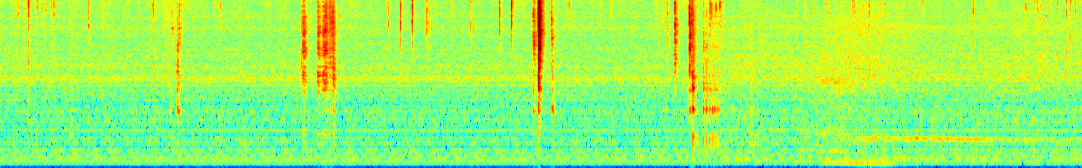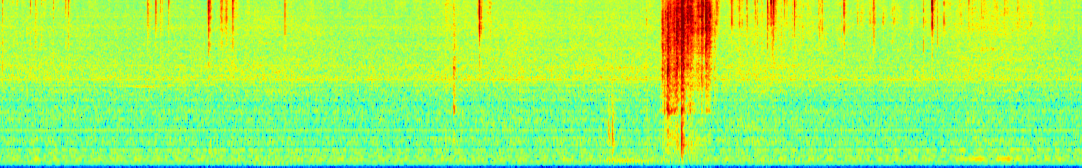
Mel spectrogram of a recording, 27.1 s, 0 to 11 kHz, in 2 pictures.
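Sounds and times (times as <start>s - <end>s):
steady low hum: 0.0s - 27.0s
metal parts clinking: 21.8s - 22.5s.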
